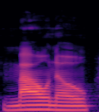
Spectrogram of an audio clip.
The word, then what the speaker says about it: Maono: um you know again this is the m-a-o-n-o i believe it's mauno uh devices here so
